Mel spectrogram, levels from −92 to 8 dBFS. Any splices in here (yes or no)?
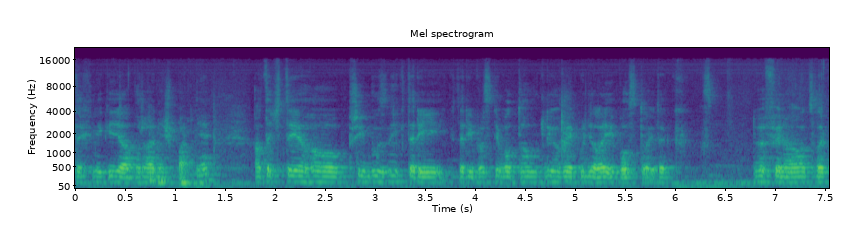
yes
